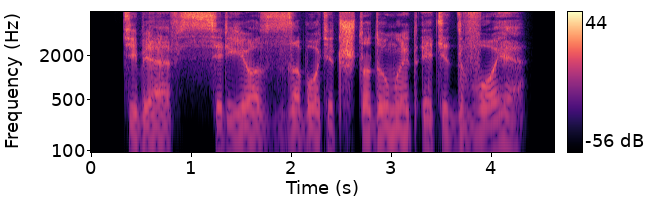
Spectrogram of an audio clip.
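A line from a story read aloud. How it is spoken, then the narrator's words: Snake hissing. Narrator (Russian): раздалось шипение змеи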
